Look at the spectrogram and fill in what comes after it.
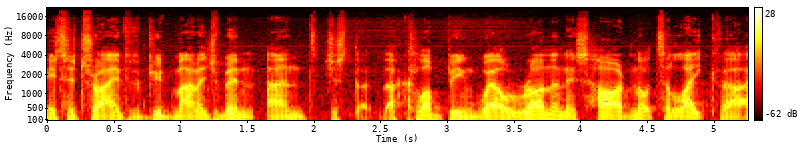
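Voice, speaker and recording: A man with a Scottish accent speaks at a moderate pace and medium pitch. The sound is dry and close, with no echo. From Scotland. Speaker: football podcast pundit. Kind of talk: casual chat. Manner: halting.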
